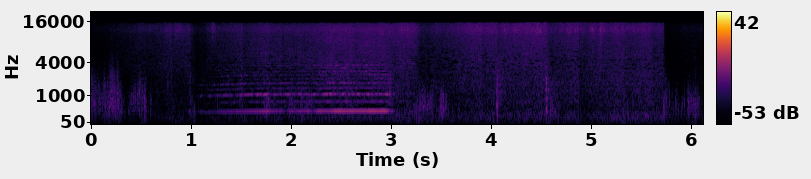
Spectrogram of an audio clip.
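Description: Steam whistle of LMS Black 5 steam locomotive No. 45428, one steady blast of about two seconds starting about a second in. It is sounded for a whistle board as a warning to users of a footpath crossing. Wind and train running noise on the microphone underneath.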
